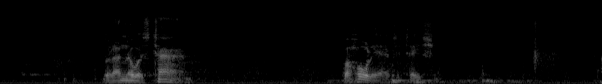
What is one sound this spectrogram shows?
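A man speaks slowly and forcefully into a microphone, with pauses.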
